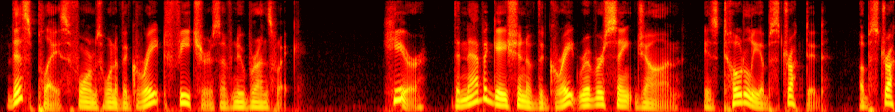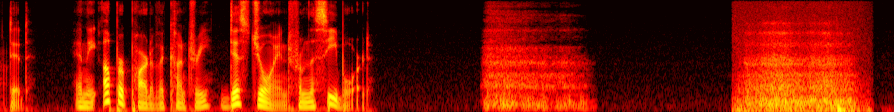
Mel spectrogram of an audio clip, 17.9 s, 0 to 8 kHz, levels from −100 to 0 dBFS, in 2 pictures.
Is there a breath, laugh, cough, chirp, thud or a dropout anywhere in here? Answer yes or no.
yes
